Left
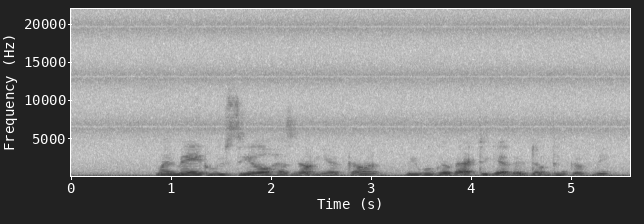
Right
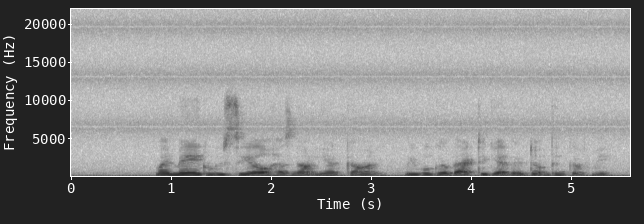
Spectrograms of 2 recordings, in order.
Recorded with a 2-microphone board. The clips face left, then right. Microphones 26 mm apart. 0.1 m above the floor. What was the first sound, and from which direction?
A woman speaking, 70° right (ahead or behind).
